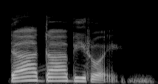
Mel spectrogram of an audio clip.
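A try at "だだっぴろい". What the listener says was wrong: Hi, but it looks like it's actually piroi. I don't know why I wrote B there. So darapiroi.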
